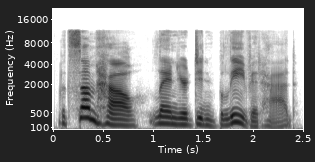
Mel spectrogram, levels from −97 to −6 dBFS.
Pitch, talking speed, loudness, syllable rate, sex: 170 Hz, 170 wpm, -18 LUFS, 5.2 syllables/s, female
